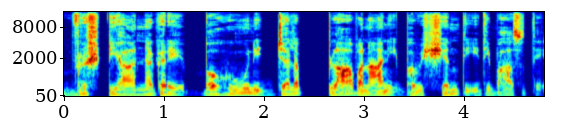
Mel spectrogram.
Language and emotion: Sanskrit, fearful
